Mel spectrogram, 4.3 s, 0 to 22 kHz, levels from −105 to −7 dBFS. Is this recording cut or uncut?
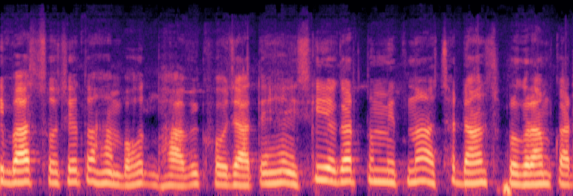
cut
